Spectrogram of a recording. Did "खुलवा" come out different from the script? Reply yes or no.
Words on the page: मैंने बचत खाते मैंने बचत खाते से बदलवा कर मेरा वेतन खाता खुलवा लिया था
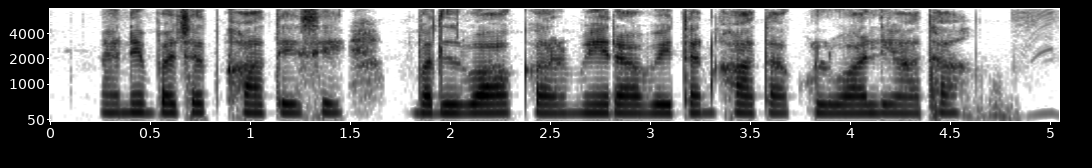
no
